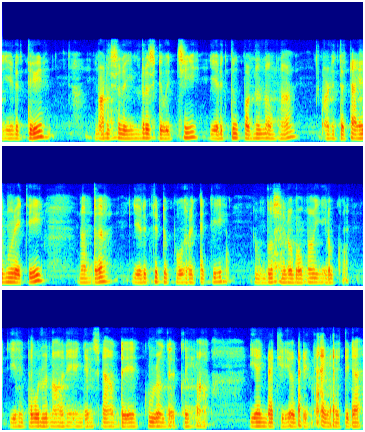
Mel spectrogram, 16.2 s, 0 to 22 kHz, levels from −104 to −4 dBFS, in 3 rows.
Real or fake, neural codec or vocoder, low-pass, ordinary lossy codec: fake; autoencoder, 22.05 kHz, a latent of 192 numbers a frame, VITS, trained on one speaker; 7.2 kHz; none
